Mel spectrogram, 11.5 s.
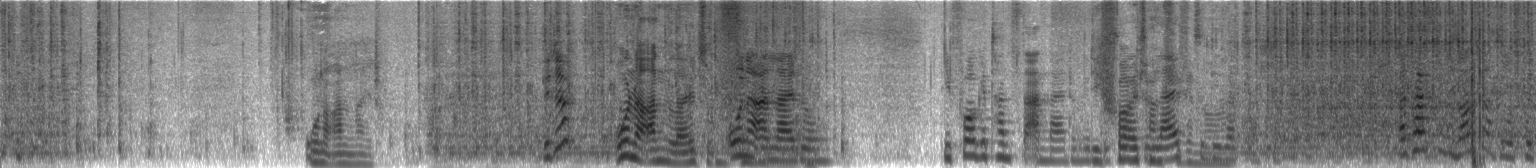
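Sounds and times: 
sewing machine stitching a bag: 0:00.0 - 0:00.7, 0:03.2 - 0:06.3, 0:09.1 - 0:11.5
speech: 0:02.3 - 0:03.0, 0:04.0 - 0:06.3, 0:07.1 - 0:09.6, 0:10.5 - 0:11.5.

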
